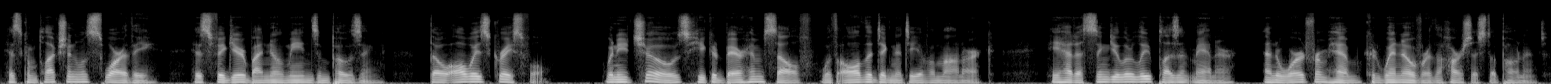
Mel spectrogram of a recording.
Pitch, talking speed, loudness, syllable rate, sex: 100 Hz, 170 wpm, -19 LUFS, 5.1 syllables/s, male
